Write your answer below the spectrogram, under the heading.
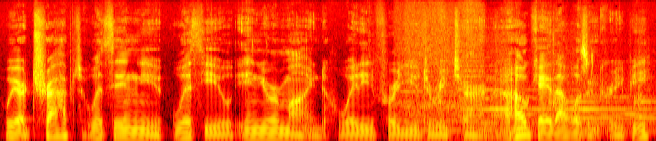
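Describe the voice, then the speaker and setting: Reaction host: American man, low register, casual read-aloud with conversational asides. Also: lively intonation, a little slow, over music. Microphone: close microphone on a boom arm, headphones on.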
